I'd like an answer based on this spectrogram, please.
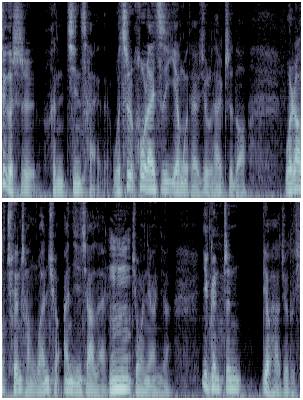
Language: Chinese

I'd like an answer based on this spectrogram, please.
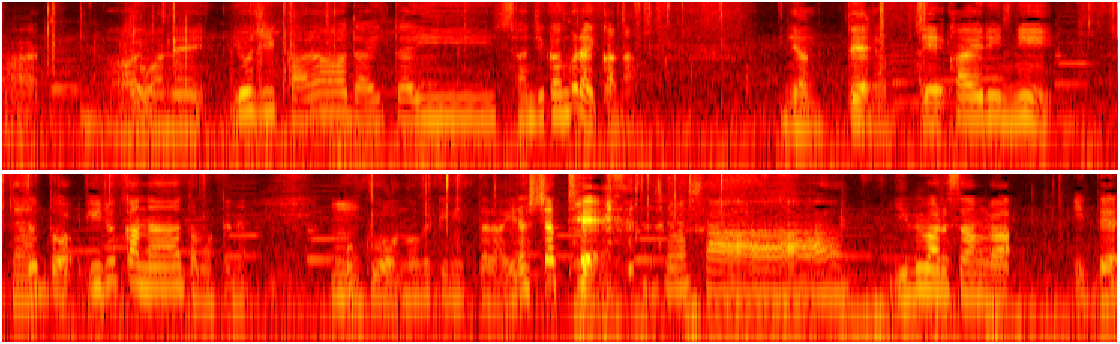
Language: Japanese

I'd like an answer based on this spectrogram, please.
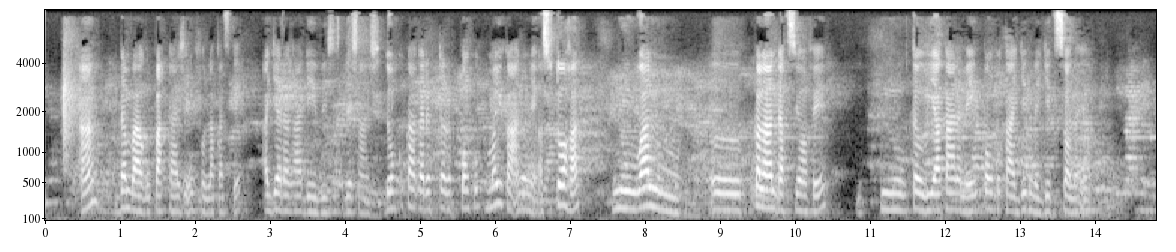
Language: Serer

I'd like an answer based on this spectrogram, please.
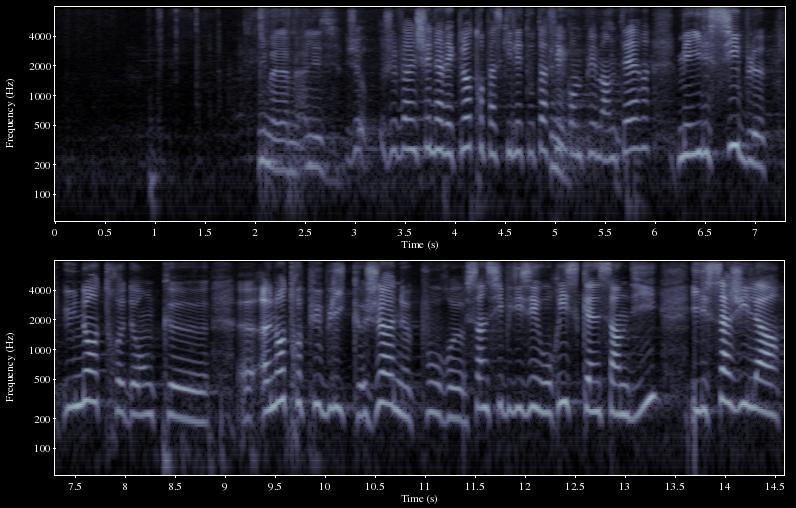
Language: French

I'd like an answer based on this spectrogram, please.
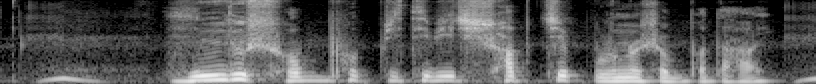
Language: Bangla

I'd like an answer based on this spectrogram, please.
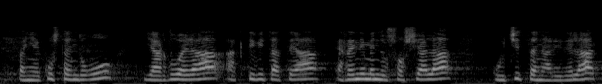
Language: Basque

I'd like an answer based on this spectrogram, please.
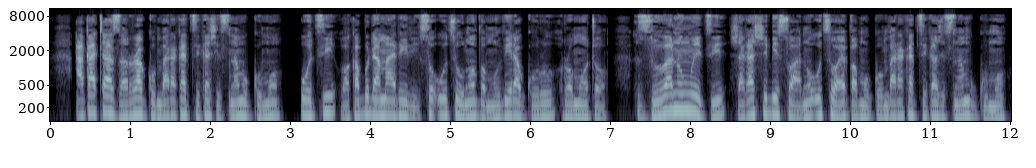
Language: Shona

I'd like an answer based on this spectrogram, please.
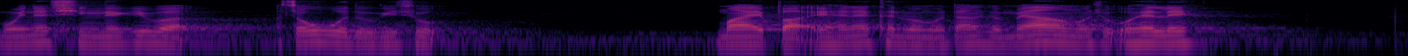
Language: Manipuri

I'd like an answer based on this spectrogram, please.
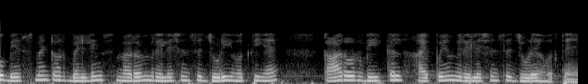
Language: Hindi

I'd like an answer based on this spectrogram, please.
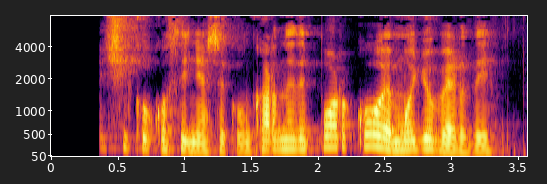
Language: Galician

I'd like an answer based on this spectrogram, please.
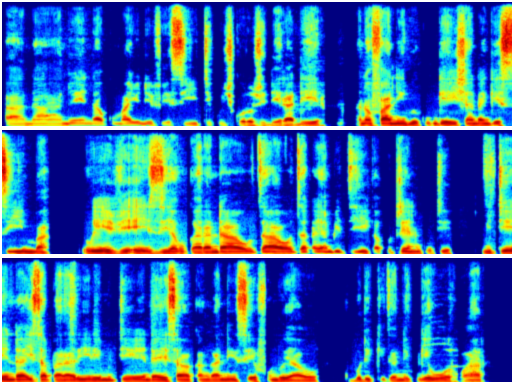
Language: Ndau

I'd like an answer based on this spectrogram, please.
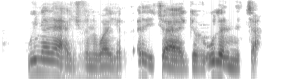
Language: Kabyle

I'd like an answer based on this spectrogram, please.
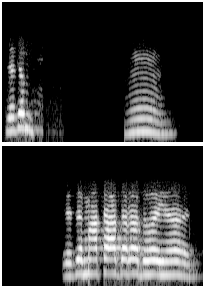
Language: Maithili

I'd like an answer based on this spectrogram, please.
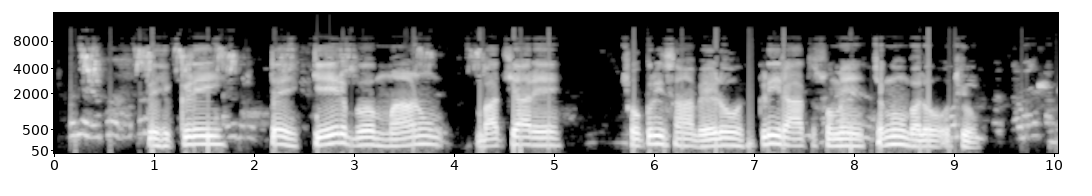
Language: Sindhi Bhil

